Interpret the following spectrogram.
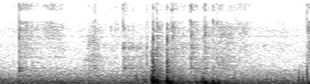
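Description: A lidded tumbler being set down on a tabletop: a couple of quick knocks about a second in, then a smaller knock as it settles.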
